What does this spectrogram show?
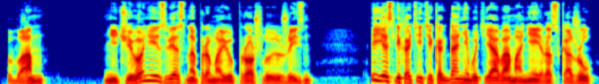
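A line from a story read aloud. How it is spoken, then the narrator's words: Stern. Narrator (Russian): строго сказал он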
